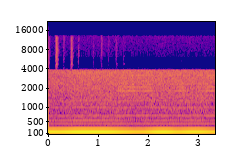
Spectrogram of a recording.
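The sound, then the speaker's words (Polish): A low, steady electronic drone of layered sustained tones, vibrations of the Sun sonified from SOHO space probe data, swelling and ebbing slowly in loudness with no voices present. “Ten dźwięk został wygenerowany na podstawie danych z sondy kosmicznej SOHO.”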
